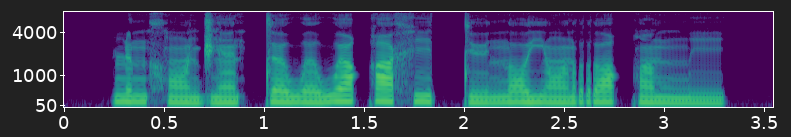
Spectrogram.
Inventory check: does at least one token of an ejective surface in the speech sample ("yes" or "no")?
no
